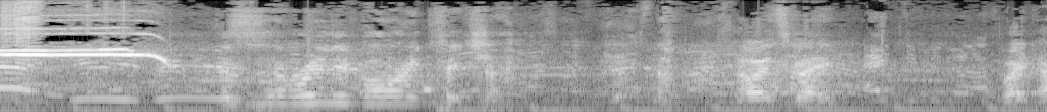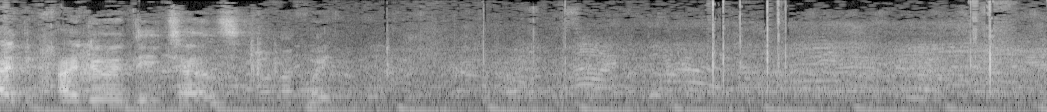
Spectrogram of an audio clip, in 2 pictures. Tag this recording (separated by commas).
Speech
